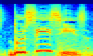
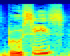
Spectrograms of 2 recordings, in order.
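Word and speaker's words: Buc-ee's: And then Vela saying, Busisi's? It's Busisi's. I know. I know how you're supposed to pronounce it. But I have many friends in Texas, and I know that Texans take it way too seriously. So I intentionally just absolutely destroy it. I know like the joke pronunciation is Boosies,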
